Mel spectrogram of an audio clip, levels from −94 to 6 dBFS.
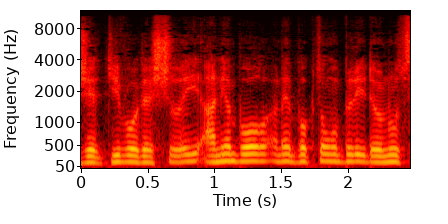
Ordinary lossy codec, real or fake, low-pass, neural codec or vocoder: MP3, 48 kbps; fake; 10.8 kHz; codec, 16 kHz in and 24 kHz out, 0.6 kbps, FocalCodec, streaming, 2048 codes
